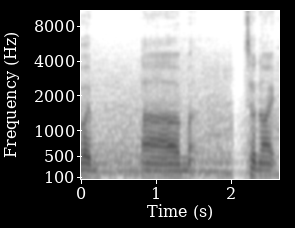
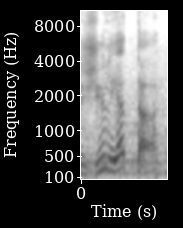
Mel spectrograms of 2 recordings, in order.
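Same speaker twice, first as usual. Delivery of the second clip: normal talking voice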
